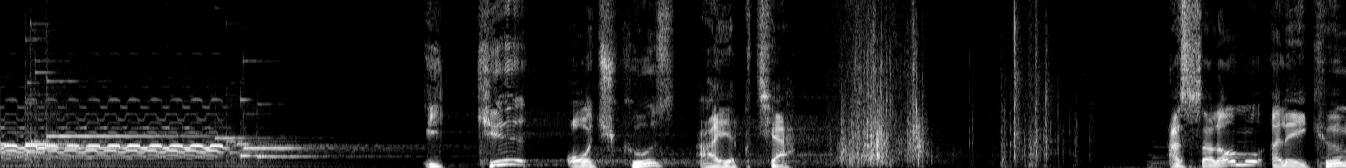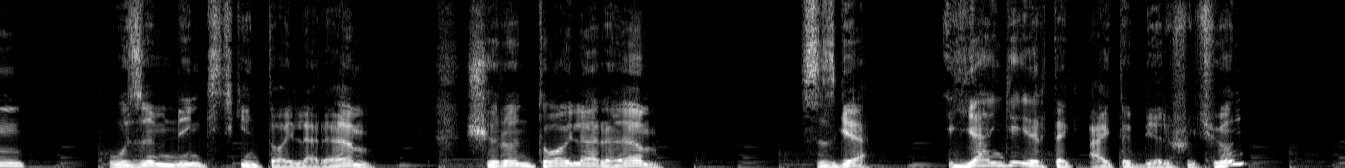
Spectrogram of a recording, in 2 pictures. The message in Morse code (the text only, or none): none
